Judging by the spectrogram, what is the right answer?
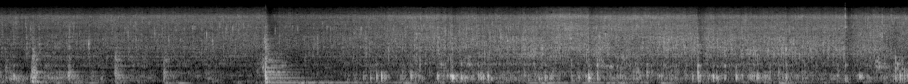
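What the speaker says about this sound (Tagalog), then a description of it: "Nagigisa na ako ng sibuyas bawang luya." Onion, garlic and ginger sauté in a pan for chicken tinola, a loud close sizzle and frying crackle with occasional clanks of a stirring utensil, and no talking.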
